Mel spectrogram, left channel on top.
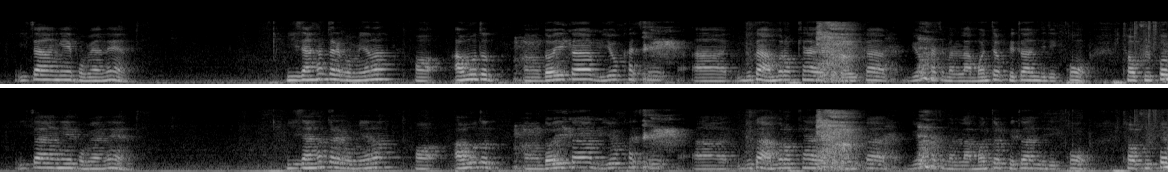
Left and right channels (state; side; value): normal; both; correlation 0.18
